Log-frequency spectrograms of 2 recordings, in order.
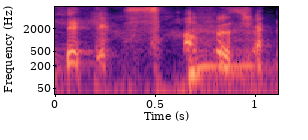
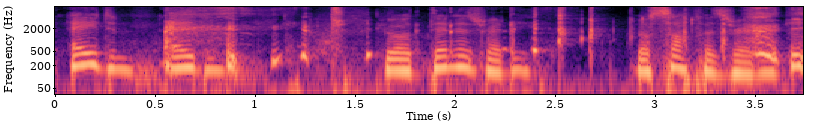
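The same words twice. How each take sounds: First: Breathy whisper, high and soft; whispered echo of the call. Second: Slow sing-song call up the stairs; drawn-out call to come and eat; calling kids to dinner. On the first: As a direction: whisper the call back, amused. Echoing the dinner call. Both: Retold or imitated.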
